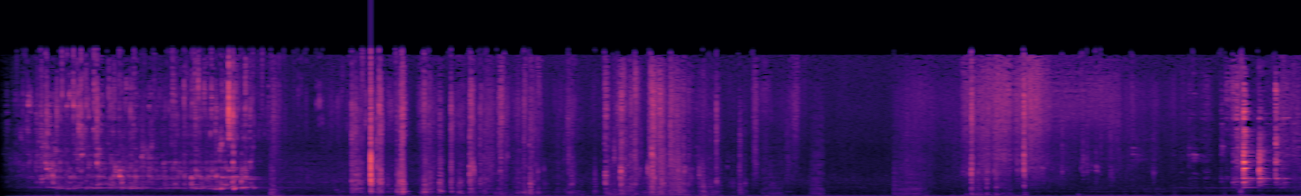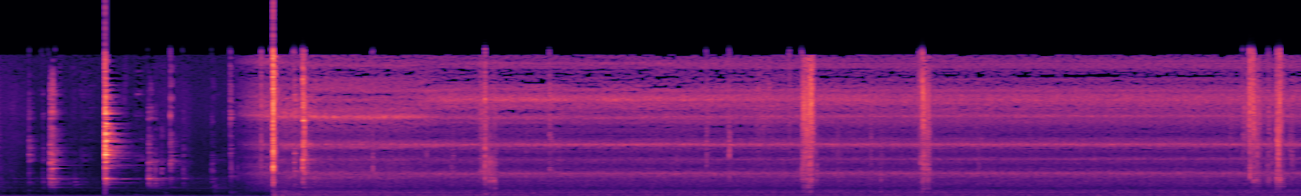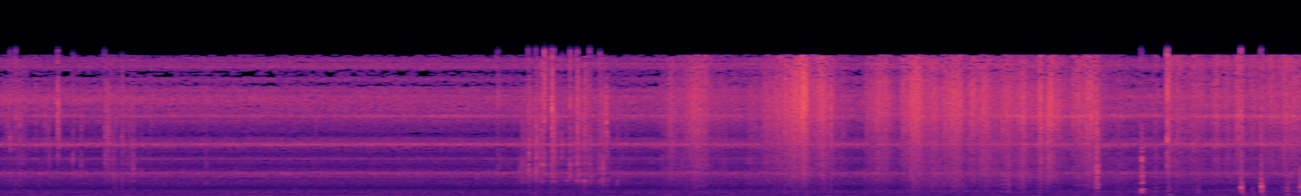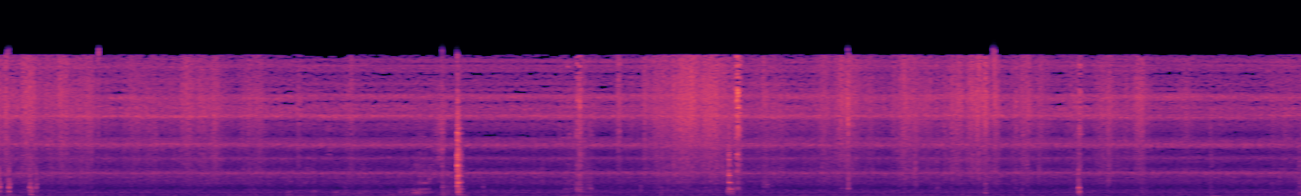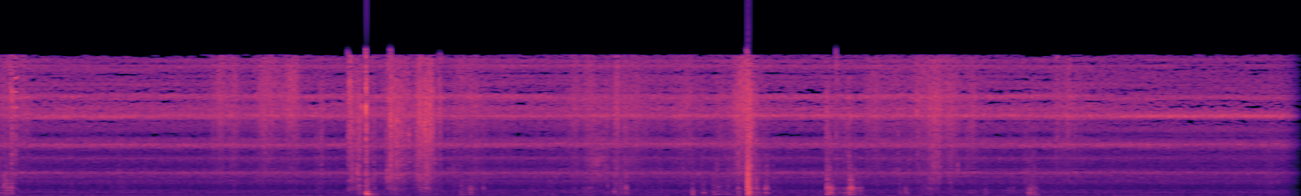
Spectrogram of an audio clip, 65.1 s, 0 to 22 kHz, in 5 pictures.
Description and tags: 110816-cooking sausage in langenfeld
16.08.2011: seventeenth day of ethnographic research about truck drivers culture.Langenfeld in Germany. Pause. Cooking sausage inside the truck cab. Sound of pouring water and camping stove.
cooking, rattle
